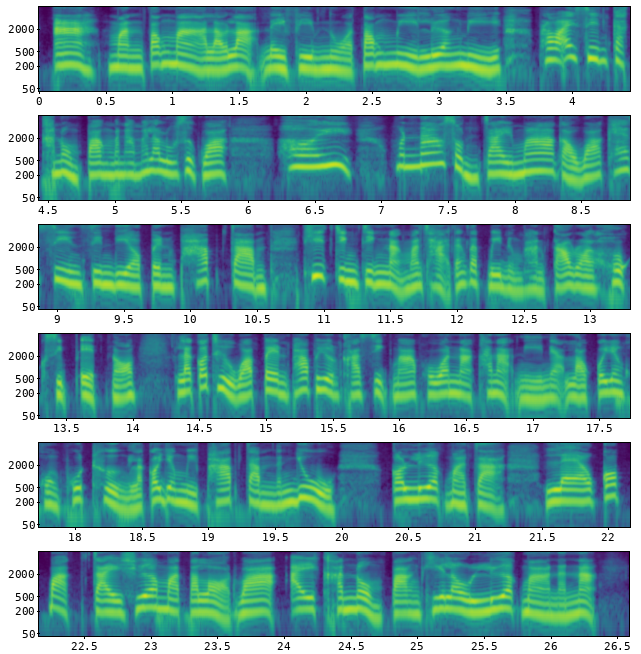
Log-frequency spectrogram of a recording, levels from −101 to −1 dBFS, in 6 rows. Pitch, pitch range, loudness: 210 Hz, 185-235 Hz, -18 LUFS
